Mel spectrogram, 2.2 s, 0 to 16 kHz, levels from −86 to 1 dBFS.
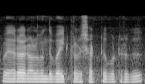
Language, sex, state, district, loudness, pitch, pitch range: Tamil, male, Tamil Nadu, Kanyakumari, -15 LUFS, 120 Hz, 115-120 Hz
